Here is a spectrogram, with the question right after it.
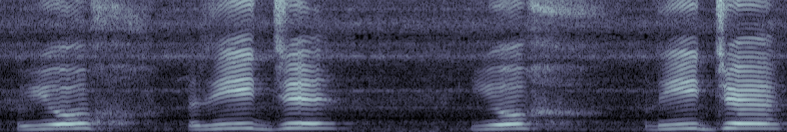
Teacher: جیم حروف قلقلہ بھی ہے، جیم کے بعد کو ہم باتیں بھی کریں گے، جنبش بھی دیں گے. را کو باریک پڑھیں گے کیونکہ را کے نیچے دیر ہے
